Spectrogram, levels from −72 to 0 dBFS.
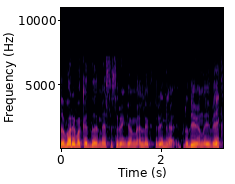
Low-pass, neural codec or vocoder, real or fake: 7.2 kHz; codec, 16 kHz, 8 kbps, FunCodec, trained on Chinese and English, 25 frames a second; fake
